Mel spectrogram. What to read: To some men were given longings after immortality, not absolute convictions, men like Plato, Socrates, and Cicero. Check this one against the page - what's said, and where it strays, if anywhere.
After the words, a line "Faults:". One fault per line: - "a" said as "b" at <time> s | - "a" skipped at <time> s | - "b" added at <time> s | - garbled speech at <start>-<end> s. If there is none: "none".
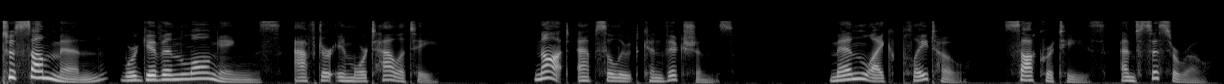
To some men were given longings after immortality, not absolute convictions, men like Plato, Socrates, and Cicero.
Faults:
none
